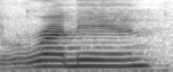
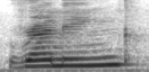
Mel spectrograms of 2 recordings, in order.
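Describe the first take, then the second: First: The ending is said without the g sound. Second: The ending is said with the g sound.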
